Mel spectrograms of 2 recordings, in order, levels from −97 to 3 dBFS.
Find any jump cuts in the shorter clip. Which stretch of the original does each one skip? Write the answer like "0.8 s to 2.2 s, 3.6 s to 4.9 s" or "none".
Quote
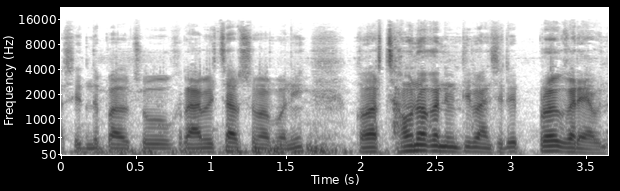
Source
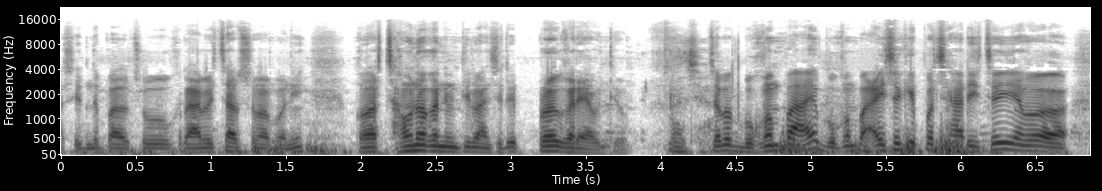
none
